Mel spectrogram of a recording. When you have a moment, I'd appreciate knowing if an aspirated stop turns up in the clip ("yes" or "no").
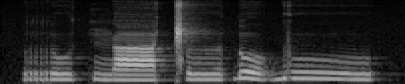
no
